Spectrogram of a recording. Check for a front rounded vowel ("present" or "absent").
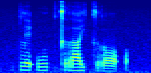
absent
